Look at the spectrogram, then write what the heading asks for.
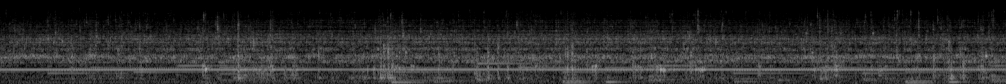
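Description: Water running steadily from a toy kitchen sink's pump-fed faucet, splashing into a plastic cup and the basin below, with light background music over it.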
